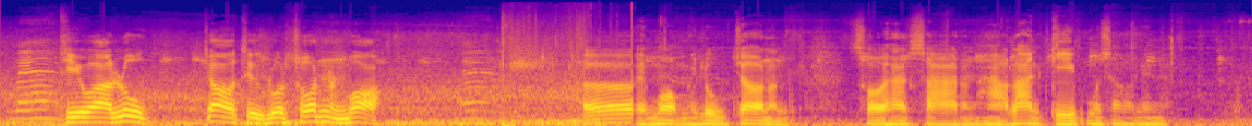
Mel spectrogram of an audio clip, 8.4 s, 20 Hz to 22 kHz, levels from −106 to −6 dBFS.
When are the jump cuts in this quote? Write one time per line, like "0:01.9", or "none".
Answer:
0:04.2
